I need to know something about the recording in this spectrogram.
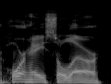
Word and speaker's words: Jorge Soler: But yesterday they acquired outfielder Jorge Soler, I believe is how you say it, and right-handed pitcher Luke Jackson from San Francisco.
